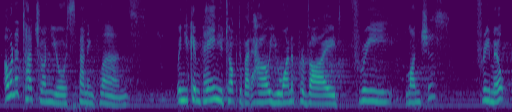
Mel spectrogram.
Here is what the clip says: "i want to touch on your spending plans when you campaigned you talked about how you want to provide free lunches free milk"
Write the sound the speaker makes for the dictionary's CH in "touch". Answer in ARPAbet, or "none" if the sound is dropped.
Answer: CH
